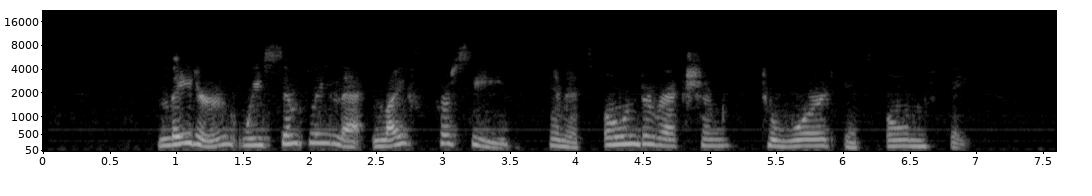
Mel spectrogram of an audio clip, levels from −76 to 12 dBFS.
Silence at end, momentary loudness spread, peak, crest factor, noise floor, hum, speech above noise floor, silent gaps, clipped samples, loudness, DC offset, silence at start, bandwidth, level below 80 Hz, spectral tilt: 0.7 s; 12 LU; -10 dBFS; 18 dB; -64 dBFS; none; 38 dB; none; under 0.1%; -27 LUFS; under 0.1%; 0.85 s; 8.2 kHz; -64 dBFS; -7.5 dB/octave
